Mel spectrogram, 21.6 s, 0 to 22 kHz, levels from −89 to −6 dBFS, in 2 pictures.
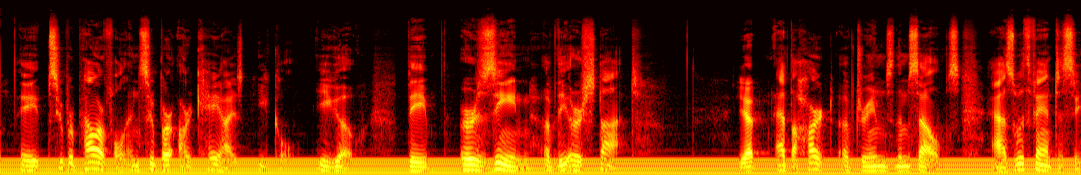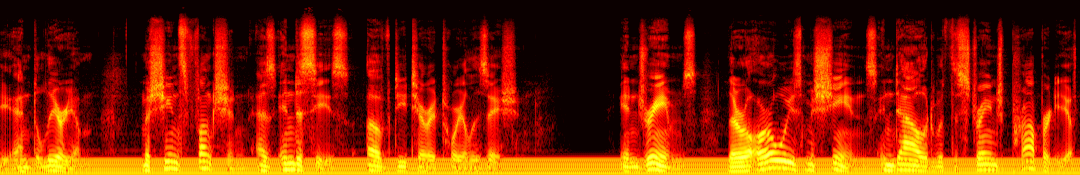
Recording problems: electrical hum; noticeable; throughout; 50 Hz, 10 dB below the speech

